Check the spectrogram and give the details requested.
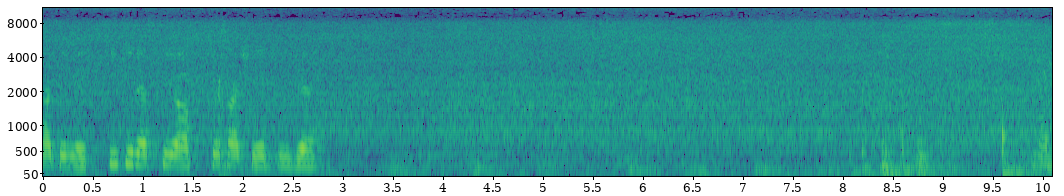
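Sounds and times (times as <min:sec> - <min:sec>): leaves sizzling in a pan: 0:00.0 - 0:10.0
wooden spatula scraping a pan: 0:03.6 - 0:10.0.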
